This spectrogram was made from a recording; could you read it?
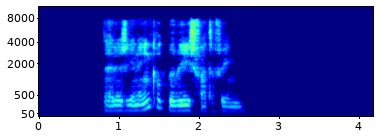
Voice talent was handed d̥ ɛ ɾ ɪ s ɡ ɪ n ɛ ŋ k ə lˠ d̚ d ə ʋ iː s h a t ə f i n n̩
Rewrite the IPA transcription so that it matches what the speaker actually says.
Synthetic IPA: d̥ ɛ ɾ ɪ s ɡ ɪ n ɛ ŋ k ə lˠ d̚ b ə ʋ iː s f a t ə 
